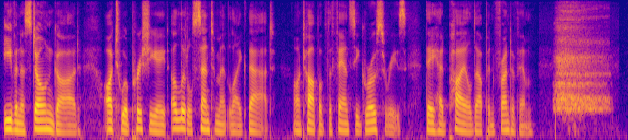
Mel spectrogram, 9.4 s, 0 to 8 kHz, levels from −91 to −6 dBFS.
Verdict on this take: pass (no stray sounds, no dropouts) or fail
fail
